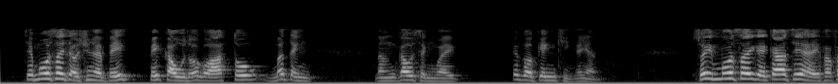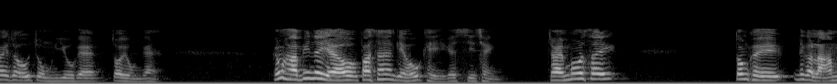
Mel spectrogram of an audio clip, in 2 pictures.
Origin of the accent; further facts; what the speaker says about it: Guangdong, China; 就由他即是没眼看了，我们广东人说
